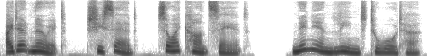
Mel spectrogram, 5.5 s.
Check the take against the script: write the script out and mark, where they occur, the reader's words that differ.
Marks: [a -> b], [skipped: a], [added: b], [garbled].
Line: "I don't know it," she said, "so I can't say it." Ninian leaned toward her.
"I don't know it," she said, "so I can't say it." Ninian leaned toward her.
